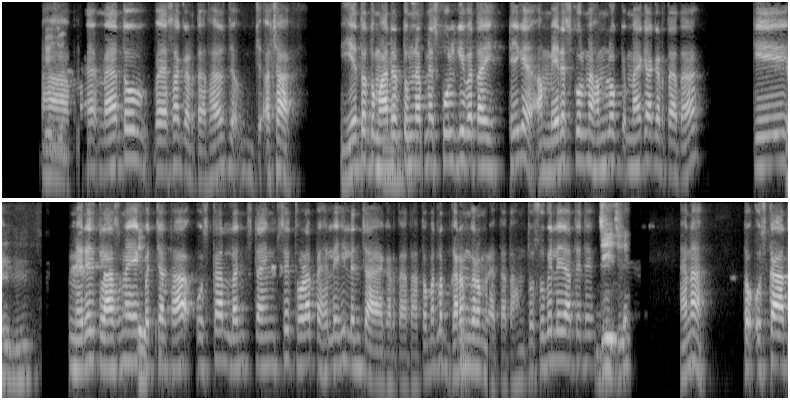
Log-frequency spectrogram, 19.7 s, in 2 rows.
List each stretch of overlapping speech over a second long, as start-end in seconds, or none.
none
